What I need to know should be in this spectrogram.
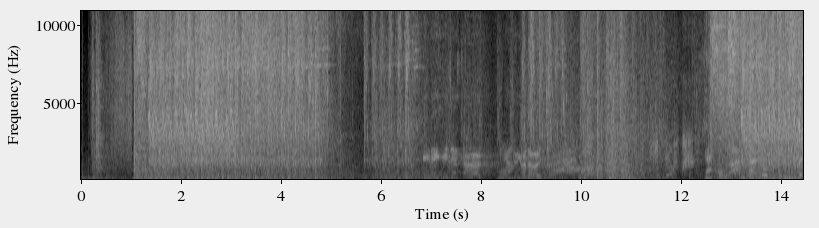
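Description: Energy weapons fire in rapid, crackling bursts.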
